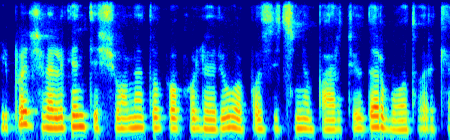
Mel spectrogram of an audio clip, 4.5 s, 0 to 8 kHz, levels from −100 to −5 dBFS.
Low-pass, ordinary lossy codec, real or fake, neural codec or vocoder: 7.2 kHz; Opus, 32 kbps; real; none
